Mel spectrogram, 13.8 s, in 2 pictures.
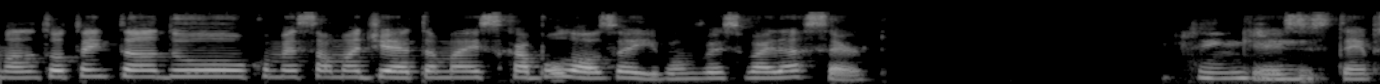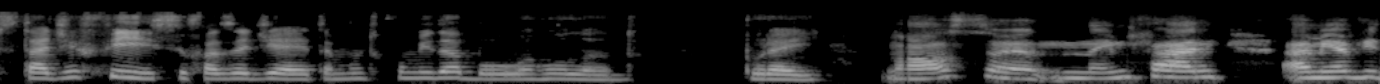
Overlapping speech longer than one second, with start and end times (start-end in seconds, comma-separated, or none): none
